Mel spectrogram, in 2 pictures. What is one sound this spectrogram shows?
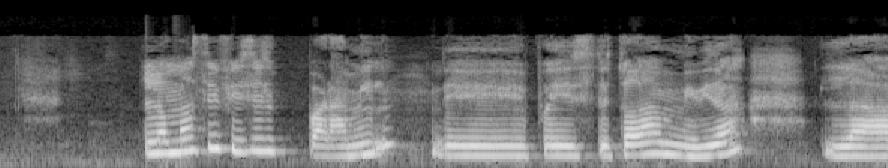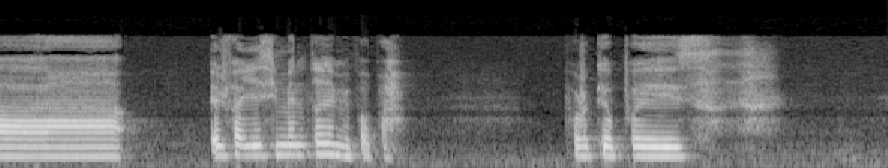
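A young girl speaks emotionally, close by.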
